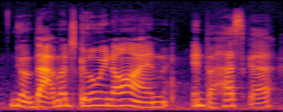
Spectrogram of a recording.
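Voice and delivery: ordinary talk

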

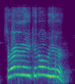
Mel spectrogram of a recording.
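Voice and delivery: very high, sing-out parental call. Retold or imitated. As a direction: imitate a dad calling his daughter over. Father calling his daughter over.

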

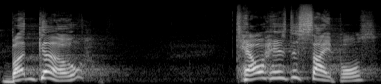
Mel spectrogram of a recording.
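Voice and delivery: slow, lifted reading of the angel's words; slow scripture reading. Shown as a demonstration. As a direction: read it slowly and let it build. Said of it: "listen to the angel's next words".

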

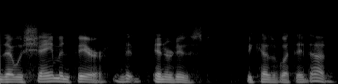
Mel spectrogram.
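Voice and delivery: ordinary talk, nothing marked

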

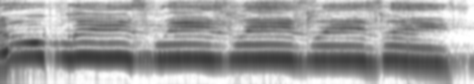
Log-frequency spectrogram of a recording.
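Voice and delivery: high whiny pleading, hammed up; mock groveling beggar. Preacher mimics a sinner begging God, high whiny pleading. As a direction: beg like a groveling sinner on his knees.

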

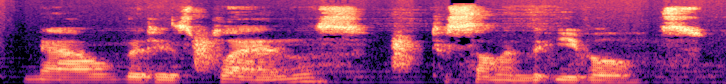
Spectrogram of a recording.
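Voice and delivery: a hint of an eerie voice in the mind; echoing female voice. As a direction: speak like a distant voice echoing in the head. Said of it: "female voice kind of echo in your mind".

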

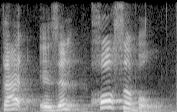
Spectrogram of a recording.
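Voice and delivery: loud and slow, refusing to believe; disbelieving shout. Acted. Interrogator disbelieves story.

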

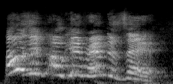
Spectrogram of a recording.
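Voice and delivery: loud, high-pitched protest; indignant outburst. Real, not acted. Friend protesting Spencer gets away with it, indignant outburst. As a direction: yell it in outraged disbelief.

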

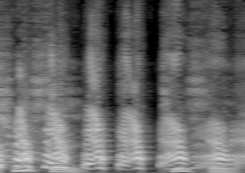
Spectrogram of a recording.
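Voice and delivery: high-pitched teasing repeat; high mock voice. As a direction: squeak it out in a high voice. Mocking the faint accents just named.

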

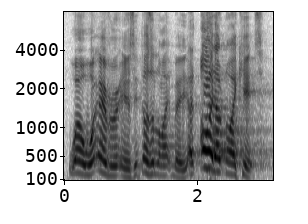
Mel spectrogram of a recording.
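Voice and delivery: a loud, mildly petulant dinosaur; lightly voiced Stefan, sulky. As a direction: grumble loudly, punching the end.

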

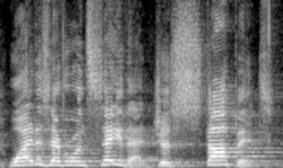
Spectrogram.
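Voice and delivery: loud, high, rapid comic rant; exasperated outburst. Acted. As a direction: lose patience and yell it. Counselor exasperated with confused client.

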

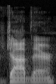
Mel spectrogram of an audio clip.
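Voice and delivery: normal talking voice

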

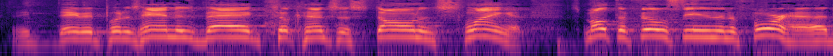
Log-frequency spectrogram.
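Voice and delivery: scripture reading. Acted. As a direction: read it out like a preacher.

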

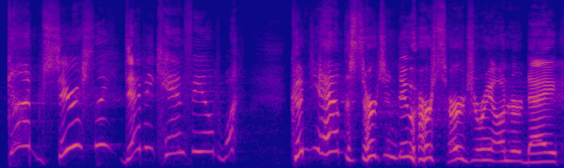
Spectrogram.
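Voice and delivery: high-pitched, exasperated questioning; retold mild anger. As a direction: protest to God in mock disbelief. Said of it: "I was a little mad at God".

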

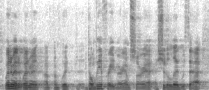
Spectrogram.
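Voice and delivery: composed, reassuring. Acted. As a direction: angel calming a frightened Mary, soft and low. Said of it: "he kind of gets his composure".

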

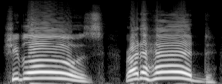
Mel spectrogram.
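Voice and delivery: high, full-force drawn-out lookout's shout; bellowed whale sighting, each cry stretched; masthead cry. A narrator's reading. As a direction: call it out long and loud to the whole ship. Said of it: "was now the masthead cry".

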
